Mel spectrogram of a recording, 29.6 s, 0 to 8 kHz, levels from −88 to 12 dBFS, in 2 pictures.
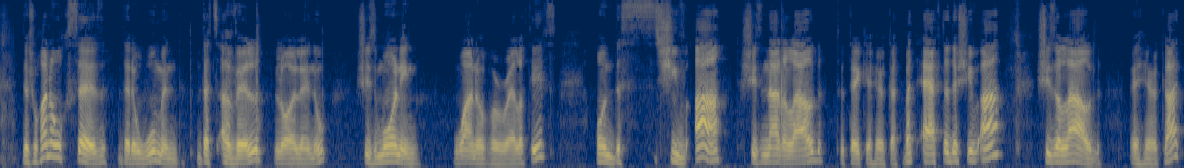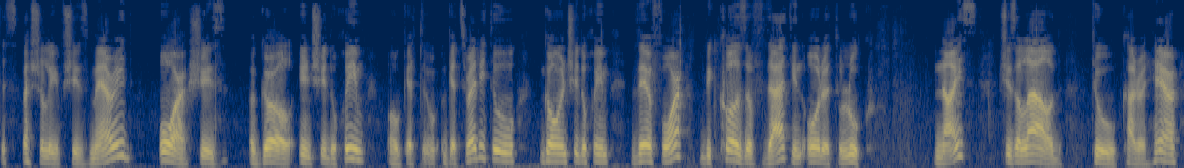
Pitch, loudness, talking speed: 140 Hz, -21 LUFS, 135 wpm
